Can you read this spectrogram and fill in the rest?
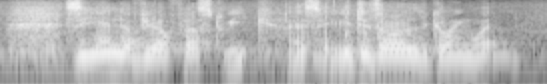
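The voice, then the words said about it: Put-on French accent. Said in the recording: “French accent”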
